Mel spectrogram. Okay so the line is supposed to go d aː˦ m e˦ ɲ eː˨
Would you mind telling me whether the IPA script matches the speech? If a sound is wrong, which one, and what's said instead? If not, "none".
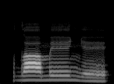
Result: e˦ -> eː˦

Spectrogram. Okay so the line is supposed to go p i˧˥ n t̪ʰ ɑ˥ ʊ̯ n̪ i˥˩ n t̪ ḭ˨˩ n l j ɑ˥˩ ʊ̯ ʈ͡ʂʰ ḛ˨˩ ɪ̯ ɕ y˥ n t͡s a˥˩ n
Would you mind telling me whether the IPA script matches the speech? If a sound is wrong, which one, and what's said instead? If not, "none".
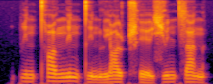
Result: none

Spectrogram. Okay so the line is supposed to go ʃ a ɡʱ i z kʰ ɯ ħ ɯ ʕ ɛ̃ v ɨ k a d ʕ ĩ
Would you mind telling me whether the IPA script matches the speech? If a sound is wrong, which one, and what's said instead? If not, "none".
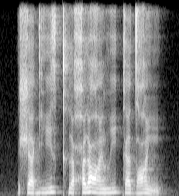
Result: ɨ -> i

